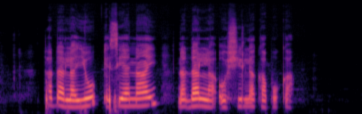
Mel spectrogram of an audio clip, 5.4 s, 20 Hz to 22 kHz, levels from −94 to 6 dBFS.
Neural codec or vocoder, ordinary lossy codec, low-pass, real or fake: none; none; 19.8 kHz; real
